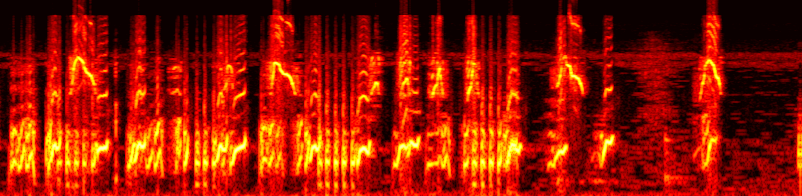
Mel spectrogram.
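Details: White-breasted waterhen chicks calling their mother on a lure recording: dense bursts of harsh, rattling notes with upslurred squeaks, then high descending whistles, thinning out toward the end.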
